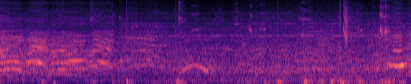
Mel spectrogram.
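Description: Basketball dribbled on a hardwood arena court, a run of bounces, with short squeaks from players' sneakers.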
